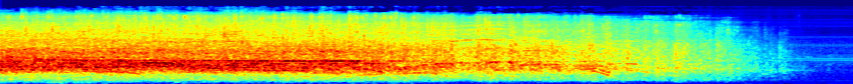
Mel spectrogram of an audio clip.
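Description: A large audience applauding, a dense steady clapping that fades away over the last few seconds.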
